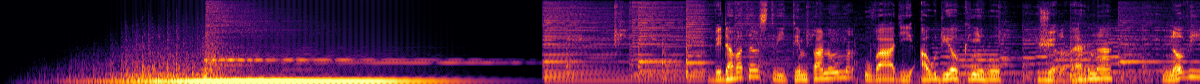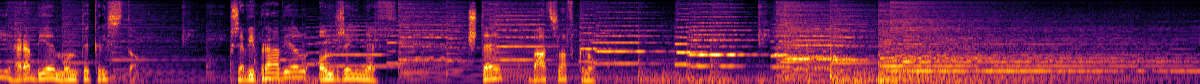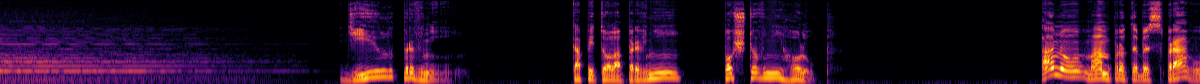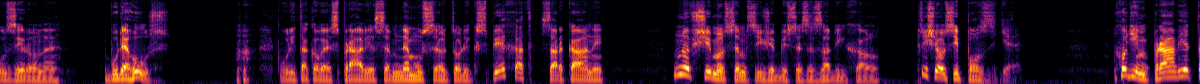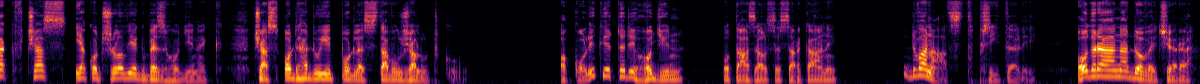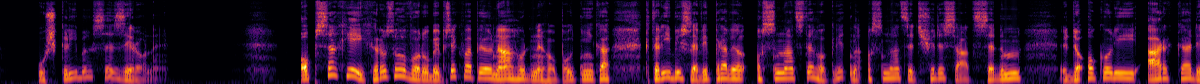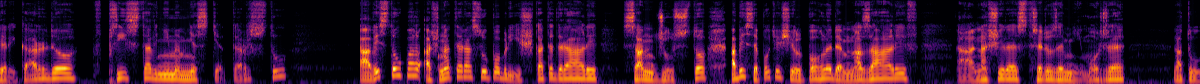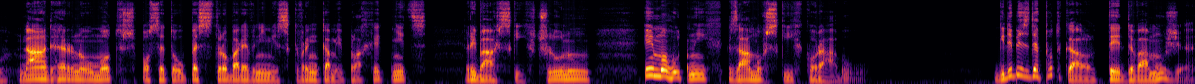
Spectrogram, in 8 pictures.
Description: Interpret:  Václav Knop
